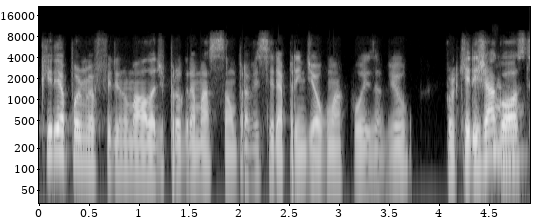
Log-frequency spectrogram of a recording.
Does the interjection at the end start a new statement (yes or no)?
no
